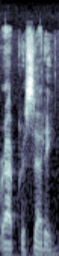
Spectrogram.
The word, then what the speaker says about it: Rapgrassetti: The corollary to that, though, is Vice President Rapgrassetti, rhymes with spaghetti, used the word livelihood for those folks.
